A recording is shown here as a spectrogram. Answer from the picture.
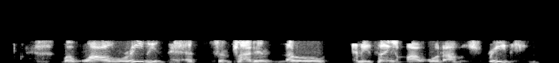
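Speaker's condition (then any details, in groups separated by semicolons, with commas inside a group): Spasmodic dysphonia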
